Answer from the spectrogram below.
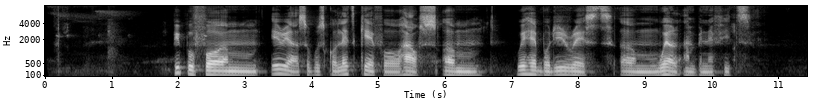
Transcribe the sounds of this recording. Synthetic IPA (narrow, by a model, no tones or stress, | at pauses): piplfɔmeɹiasoposkɔlɛk̚tkʰɛfɔɦaʊsm | weɦɛbɔdiɹɛstmwɛlãnbɛnɛfit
